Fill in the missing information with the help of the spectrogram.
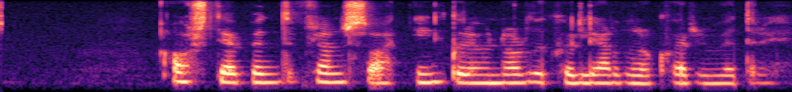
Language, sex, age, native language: Icelandic, female, 18-19, Icelandic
